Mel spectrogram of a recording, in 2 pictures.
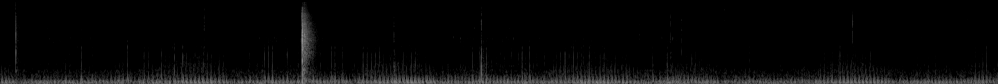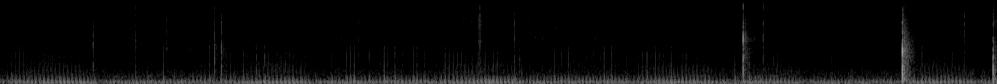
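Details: Soft, continuous purr of a domestic cat dozing near a warm fire. The deep rumble pulses steadily in breathing rhythm throughout, and three sharp crackling pops from the fireplace punctuate it.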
